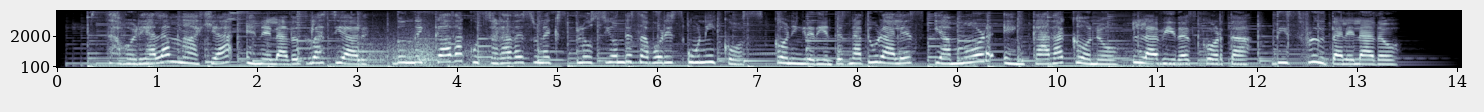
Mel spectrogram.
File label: ENG LATAM Cheerful Inviting; Delicias Rapidas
